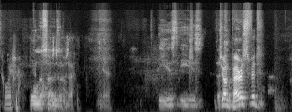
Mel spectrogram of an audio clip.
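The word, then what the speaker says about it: Borna Sosa: Berna Souza, or Borna Souza, I think he's pronounced. Croatia. Borna Souza.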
